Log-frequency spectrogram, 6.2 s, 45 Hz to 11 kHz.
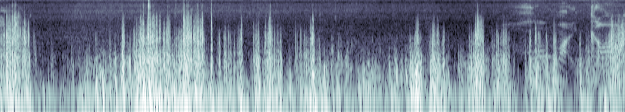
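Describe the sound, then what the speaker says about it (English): Strong gusty wind of about 30 mph roars and buffets the microphone outdoors in Frisco, Texas, rising and falling in loud surges throughout with steady rumble underneath. "It is a freaking windy one today. It is so windy today."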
